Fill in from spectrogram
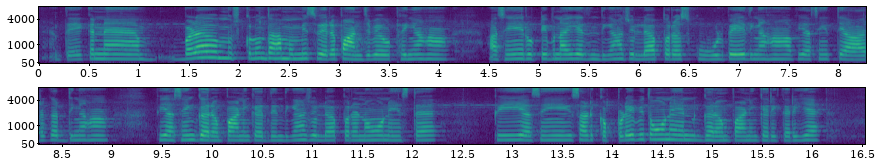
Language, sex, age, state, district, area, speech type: Dogri, female, 30-45, Jammu and Kashmir, Samba, rural, spontaneous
